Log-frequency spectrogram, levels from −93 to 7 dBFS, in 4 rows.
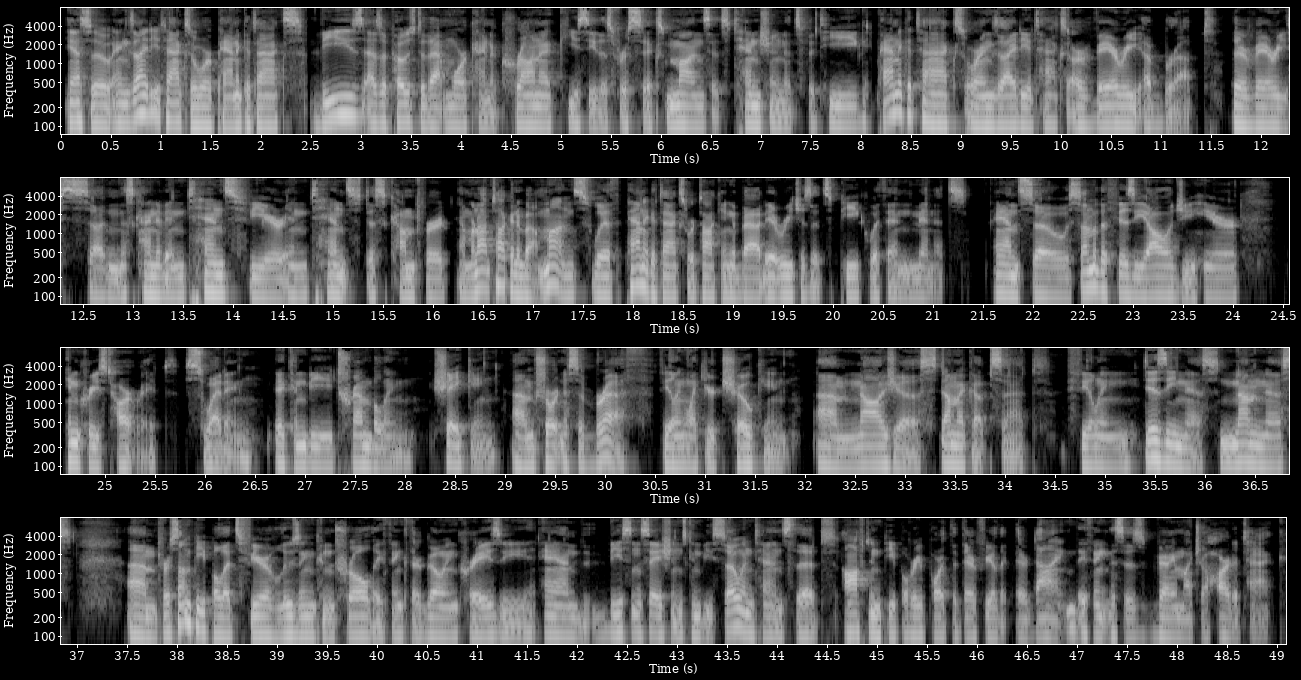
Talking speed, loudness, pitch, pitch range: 165 wpm, -23 LUFS, 105 Hz, 100-115 Hz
